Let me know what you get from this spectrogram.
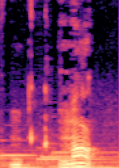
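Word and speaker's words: knock: नॉक के एन ओ सी के के यहां पर साइलेंट होता है।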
